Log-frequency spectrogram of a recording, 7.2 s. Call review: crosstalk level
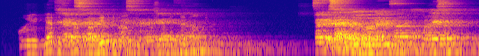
present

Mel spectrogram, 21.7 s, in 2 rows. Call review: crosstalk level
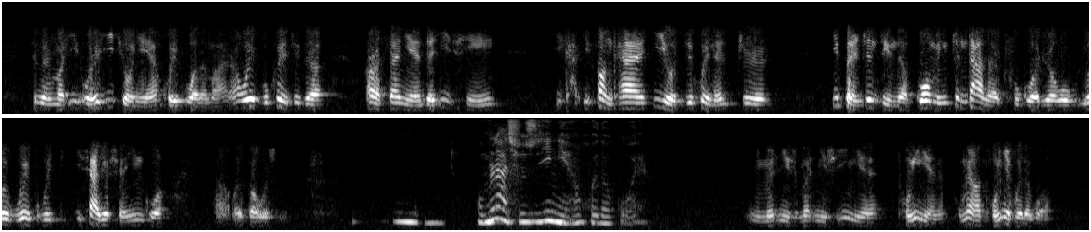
none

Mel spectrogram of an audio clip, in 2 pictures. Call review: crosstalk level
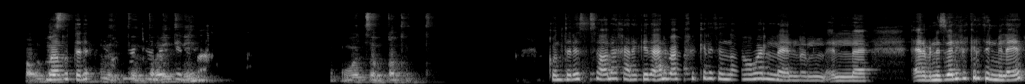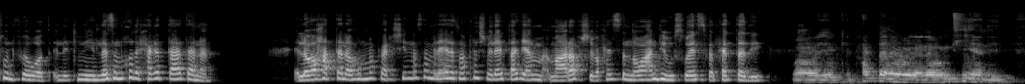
present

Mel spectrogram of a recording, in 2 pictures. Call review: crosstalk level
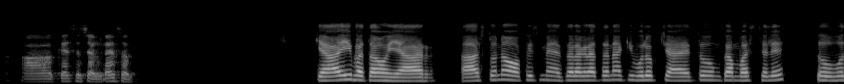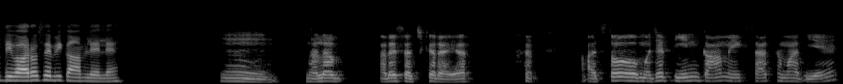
none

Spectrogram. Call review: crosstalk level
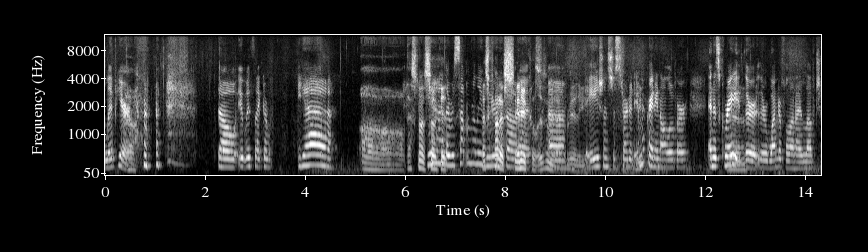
present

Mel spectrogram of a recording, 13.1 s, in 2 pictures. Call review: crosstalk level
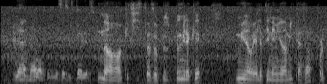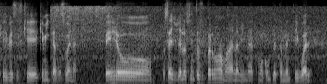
none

